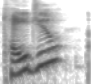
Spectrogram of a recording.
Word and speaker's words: Keiju: This is the Keiju. It's spelled K-E-I-J-U. Which, again, that's what I mean. Like, Finnish is such an interesting language. It sounds similar and sounds like kaiju, right?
